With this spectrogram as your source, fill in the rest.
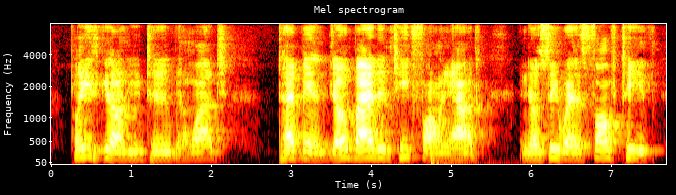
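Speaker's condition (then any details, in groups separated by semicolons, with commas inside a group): Cerebral palsy; power wheelchair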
